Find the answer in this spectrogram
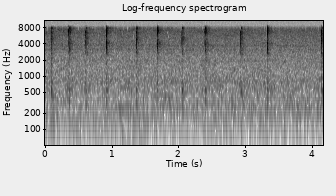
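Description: Near silence with faint, irregular clicks, two or three a second, made while letters are handwritten into a drawing program on a computer.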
